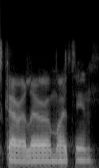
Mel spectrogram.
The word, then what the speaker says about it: Carrillero Martin: Yeah, my name is Jesus Carrillero Martin. Well, I kind of got to roll your R's to pronounce my last name, but you did pretty good.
